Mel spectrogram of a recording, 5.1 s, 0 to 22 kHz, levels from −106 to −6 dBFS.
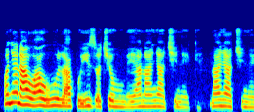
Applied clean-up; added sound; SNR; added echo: none; none; none; none.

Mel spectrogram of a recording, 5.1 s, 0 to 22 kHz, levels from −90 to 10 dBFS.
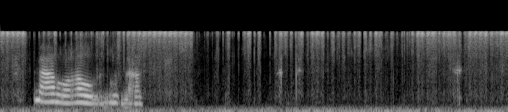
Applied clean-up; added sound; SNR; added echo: neural diffusion model UNIVERSE++.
